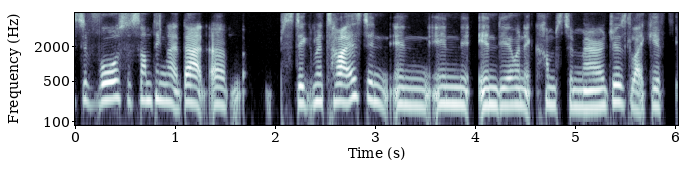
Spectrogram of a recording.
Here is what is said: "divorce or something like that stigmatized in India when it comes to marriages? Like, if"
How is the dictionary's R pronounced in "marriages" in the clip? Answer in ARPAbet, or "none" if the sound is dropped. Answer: R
